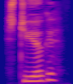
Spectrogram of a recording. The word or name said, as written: styrke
